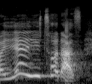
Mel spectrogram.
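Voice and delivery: high-pitched retold child answer; mock child's voice, high; children's reply. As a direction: imitate kids agreeing, pitched well up. Mother voices children's reply again.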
